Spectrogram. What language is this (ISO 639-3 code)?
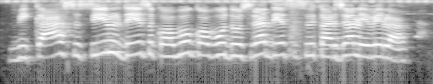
bho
